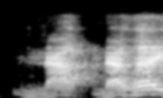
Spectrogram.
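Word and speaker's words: नः: It is Diyo Yo Naha only. How can you drop the Visarga? Correct. Naha is different, Na is different. Here it is Naha, Asmakam, Naf Prachodayat. Many people are pronouncing it wrongly.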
